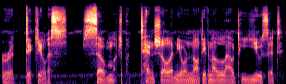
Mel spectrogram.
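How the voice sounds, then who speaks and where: A man acting as a heretic sorcerer and former teacher with an extremely low voice. He speaks slowly and deliberately, leaving long pauses. His manner is sly, brooding and tender, played close and intimate as in a fantasy audio roleplay. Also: flat delivery, bright, forceful tone, full character voice. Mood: indignant. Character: exiled heretic male magic teacher, sly, brooding, tender dark mage.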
